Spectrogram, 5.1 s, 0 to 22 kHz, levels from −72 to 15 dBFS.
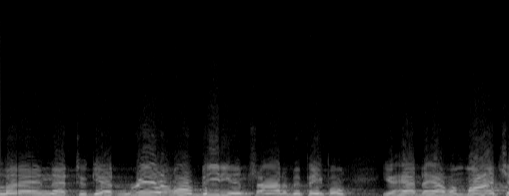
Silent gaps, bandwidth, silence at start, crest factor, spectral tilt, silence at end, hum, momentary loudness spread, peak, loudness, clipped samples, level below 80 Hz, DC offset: none; 13 kHz; 0 s; 12 dB; -7.5 dB/octave; 0 s; none; 4 LU; -8 dBFS; -21 LUFS; under 0.1%; -46 dBFS; under 0.1%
